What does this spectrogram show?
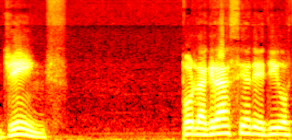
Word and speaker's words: James: soberano, el rey James, se escribe James, pero la E es E y la J es J, se pronuncia la M, no se pronuncia la E y se pronuncia la S, James, por la gracia de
